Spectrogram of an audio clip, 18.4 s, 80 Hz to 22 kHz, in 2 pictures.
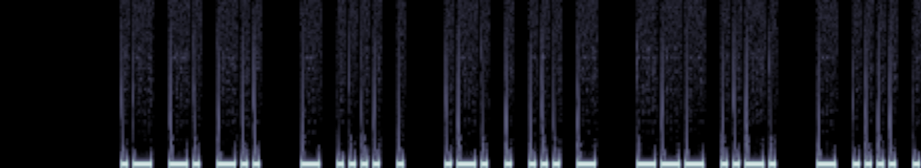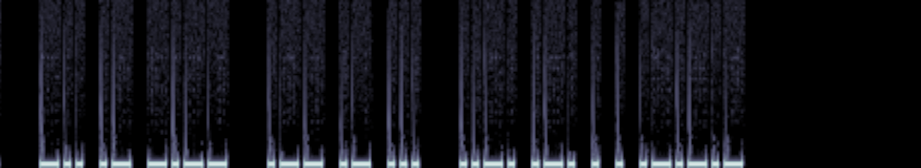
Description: Morse code, heard as a keyed tone, about 20 wpm, 700 Hz. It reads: AND THE REST OF THE DAY WAS FREE.
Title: Sentences with 4-Word Phrases - 20wpm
